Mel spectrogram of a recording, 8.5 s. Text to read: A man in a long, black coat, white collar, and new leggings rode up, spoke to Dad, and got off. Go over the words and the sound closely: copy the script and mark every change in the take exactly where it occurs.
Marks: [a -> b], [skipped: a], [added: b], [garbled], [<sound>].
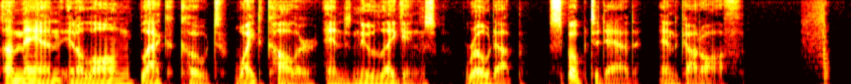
A man in a long, black coat, white collar, and new leggings rode up, spoke to Dad, and got off. [thud]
